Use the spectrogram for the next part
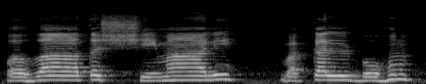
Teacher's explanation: لام ساکن ہے، لام ساکن کو کاف کی حرکت کے ساتھ ملا کر پڑھا جائے گا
